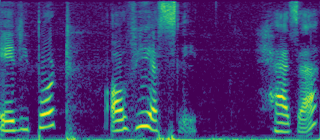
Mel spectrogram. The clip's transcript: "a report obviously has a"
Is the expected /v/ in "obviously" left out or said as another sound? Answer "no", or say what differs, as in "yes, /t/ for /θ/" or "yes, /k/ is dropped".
yes, /v/ is dropped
